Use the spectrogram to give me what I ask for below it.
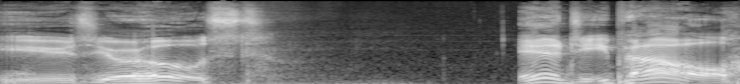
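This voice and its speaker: A raspy put-on character voice from a man at medium pitch and a very slow pace. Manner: smooth, announcer-like.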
